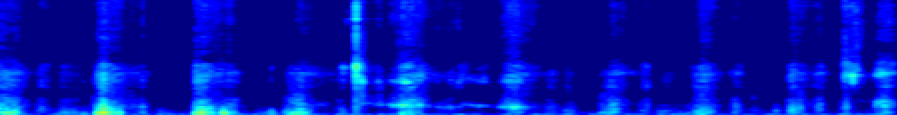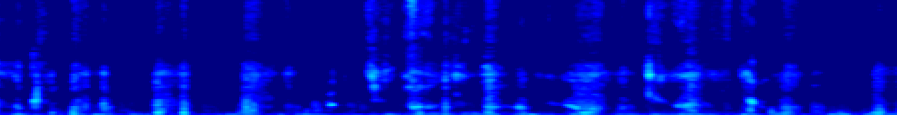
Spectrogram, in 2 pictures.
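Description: A young woman crunches and chews crisp food close to a microphone.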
